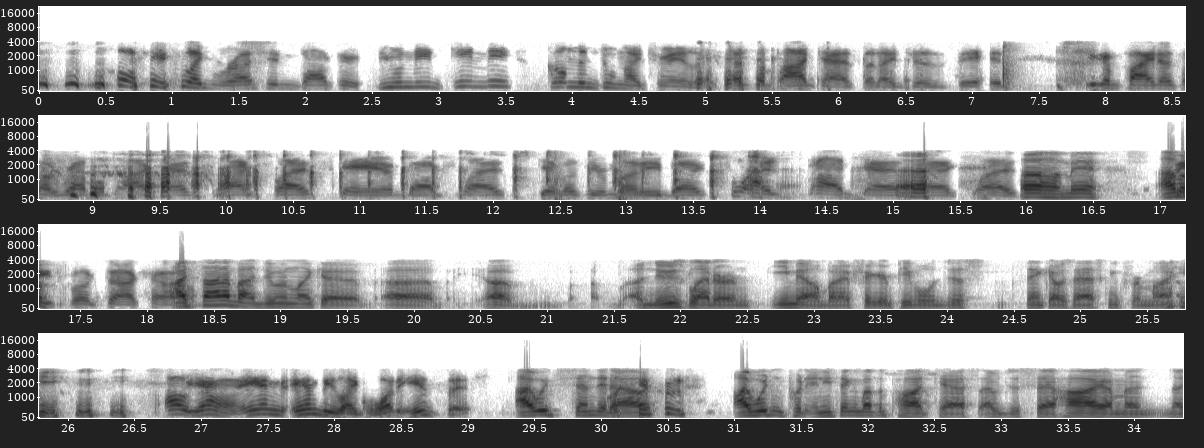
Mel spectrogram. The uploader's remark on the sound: PHONE INTERVIEW.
